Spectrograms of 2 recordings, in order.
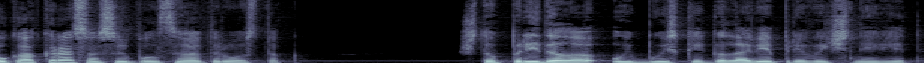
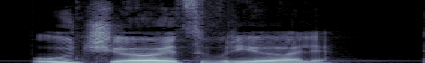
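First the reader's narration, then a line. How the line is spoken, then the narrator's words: Drawn-out drawl. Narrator (Russian): протянул коряга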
